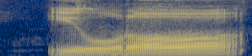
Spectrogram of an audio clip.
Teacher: ro-nya harus dibaca tebal karena berharakat fathah ya. Jadi disebut ro tafkhim ya.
